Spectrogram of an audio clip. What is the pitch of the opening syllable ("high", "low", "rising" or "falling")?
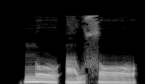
falling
